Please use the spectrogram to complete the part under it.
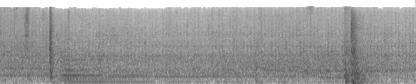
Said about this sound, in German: Da hält der Wagen und er steigt aus.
